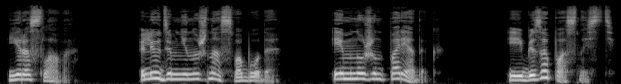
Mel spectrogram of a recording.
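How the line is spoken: Plain. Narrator (Russian): ответил Соловей

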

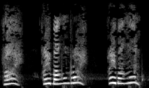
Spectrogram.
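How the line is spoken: Father shouting. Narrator (Indonesian): bapak saya teriak

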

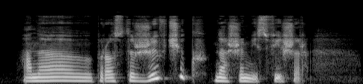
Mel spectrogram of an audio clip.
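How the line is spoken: Muttering. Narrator (Russian): пробормотал господин Батлер

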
